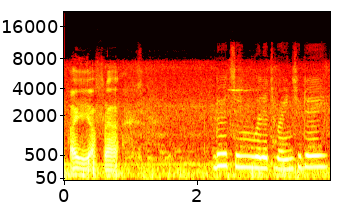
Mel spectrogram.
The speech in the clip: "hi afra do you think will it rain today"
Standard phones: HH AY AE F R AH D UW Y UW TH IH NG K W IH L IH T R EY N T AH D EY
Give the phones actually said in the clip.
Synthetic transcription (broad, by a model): HH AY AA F R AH D UW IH T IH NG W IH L IH T R EY N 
